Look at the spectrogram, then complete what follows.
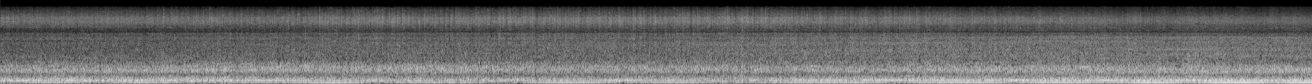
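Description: Kubota DC70 Plus rice combine harvester running steadily under load while cutting and threshing, its diesel engine giving a constant low hum over the clatter of the machinery. It grows a little louder in the second half as it draws nearer.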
